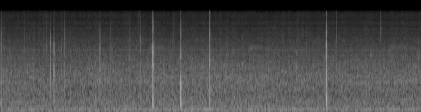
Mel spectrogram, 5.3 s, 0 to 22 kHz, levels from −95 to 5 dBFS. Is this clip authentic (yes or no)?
no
